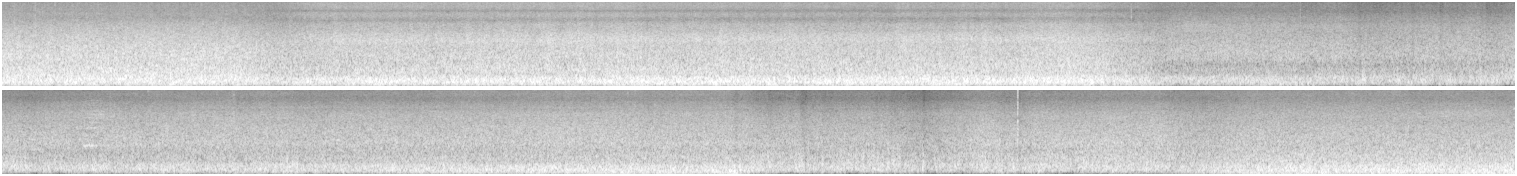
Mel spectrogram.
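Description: River water rushing over bedrock ledges in a steady rush. It is loud for about the first eleven seconds, then drops suddenly to a quieter, more distant rush.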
